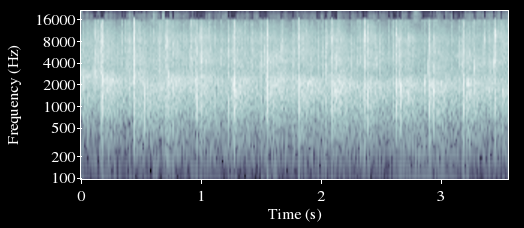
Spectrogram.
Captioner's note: applause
